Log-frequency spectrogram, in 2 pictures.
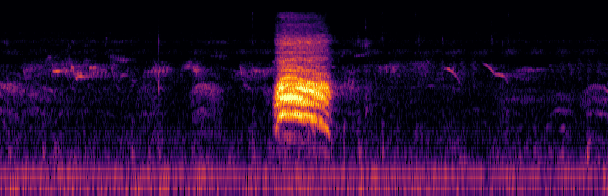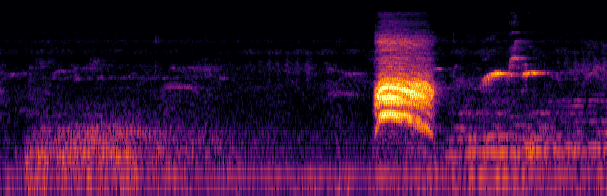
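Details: Two loud, rasping crow caws about five seconds apart, fighting for food, over a background of soft bird chirps and a low electrical hum.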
